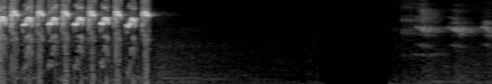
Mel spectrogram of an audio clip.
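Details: Crimson sunbird song used to get a silent bird singing: a brisk one-second trill of high alternating notes, then silence and faint soft warbling near the end.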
